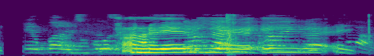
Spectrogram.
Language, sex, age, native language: Icelandic, male, 10, Icelandic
